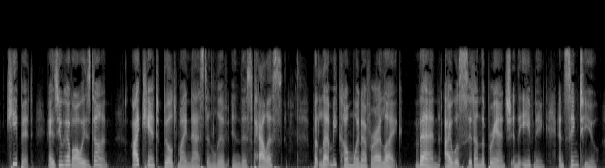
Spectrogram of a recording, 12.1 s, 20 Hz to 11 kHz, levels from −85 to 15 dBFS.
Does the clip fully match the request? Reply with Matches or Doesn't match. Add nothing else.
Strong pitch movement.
Doesn't match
